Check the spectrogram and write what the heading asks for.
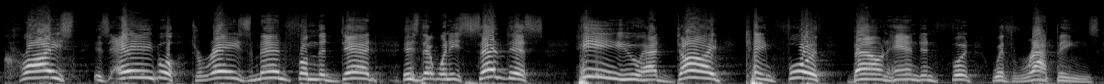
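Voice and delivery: shouted, high sermon climax; loud, ringing proclamation; full-force preaching. Real, not acted. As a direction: preach it at a shout, punching key words.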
